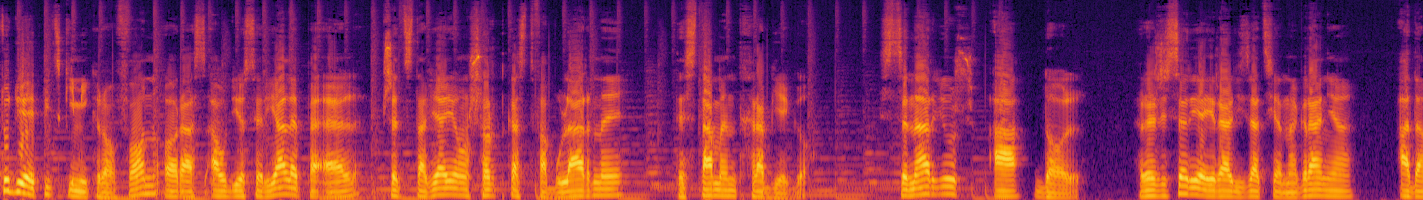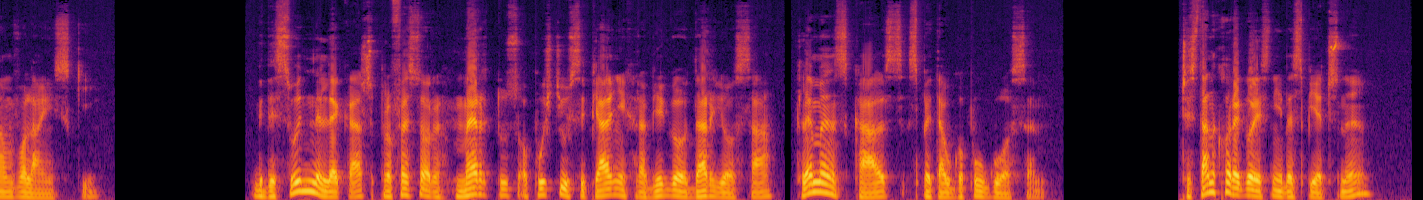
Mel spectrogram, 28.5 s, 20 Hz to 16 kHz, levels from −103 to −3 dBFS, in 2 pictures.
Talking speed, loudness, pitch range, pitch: 80 wpm, -20 LUFS, 90-115 Hz, 100 Hz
